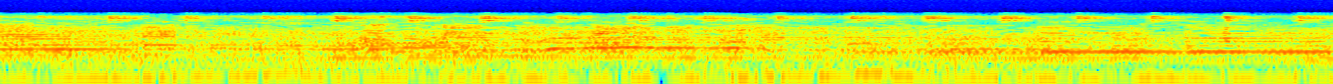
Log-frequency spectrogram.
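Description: Rock band playing live: electric guitars, bass and drums, with a steady cymbal beat and a strong sustained bass line.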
